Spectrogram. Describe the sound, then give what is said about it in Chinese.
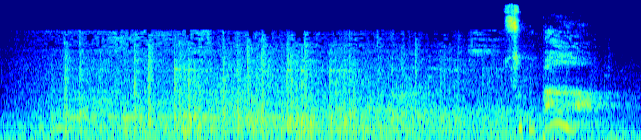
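A crowded subway train in the morning rush hour sways, rumbling and rattling steadily along the tracks, with repeated sharp clacks over a loud, continuous roar; a brief breathy vocal sound rises near the end. “平时也没觉得地铁这么晃荡啊，今天这是怎么了？”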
